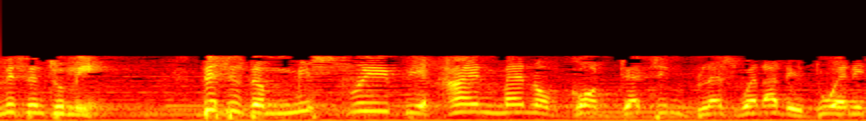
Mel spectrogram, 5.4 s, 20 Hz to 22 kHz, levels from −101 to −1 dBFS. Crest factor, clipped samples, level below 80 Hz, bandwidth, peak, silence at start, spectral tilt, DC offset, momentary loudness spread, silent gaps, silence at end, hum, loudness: 18 dB; under 0.1%; -56 dBFS; 4 kHz; -6 dBFS; 0 s; -9.5 dB/octave; 0.7%; 7 LU; none; 0 s; none; -25 LUFS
